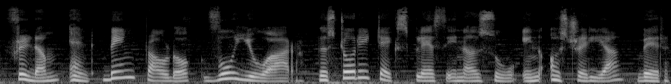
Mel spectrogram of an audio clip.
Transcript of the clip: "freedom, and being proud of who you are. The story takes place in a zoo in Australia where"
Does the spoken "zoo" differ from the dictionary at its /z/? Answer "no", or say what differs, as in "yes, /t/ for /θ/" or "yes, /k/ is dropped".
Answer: yes, /s/ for /z/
